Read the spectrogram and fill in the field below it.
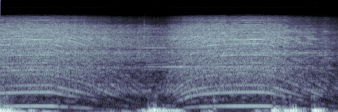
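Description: A handheld power drill twists strands of pure silver wire together while building a USB cable, its motor whining steadily up close and rising and dipping in speed over a few seconds, with no talking.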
